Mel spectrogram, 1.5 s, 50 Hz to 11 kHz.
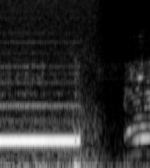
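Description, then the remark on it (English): A steady electronic ringback tone hums for under a second, then cuts off as the call connects and a voice starts speaking. “So here's a 20-minute phone call we had where we just talk epilepsy.”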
